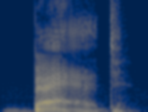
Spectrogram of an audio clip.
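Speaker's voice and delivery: a low, clipped bad; model word. Shown as a demonstration. Teacher modelling for students, low and clipped. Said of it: "Fala comigo em voz alta".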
